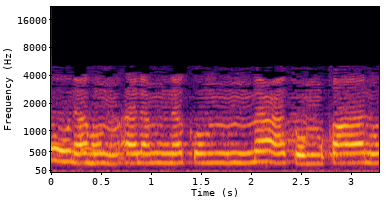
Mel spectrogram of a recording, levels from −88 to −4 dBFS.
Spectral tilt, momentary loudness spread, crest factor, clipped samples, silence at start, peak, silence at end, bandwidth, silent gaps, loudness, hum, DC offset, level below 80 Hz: -8 dB/octave; 5 LU; 12 dB; under 0.1%; 0 s; -6 dBFS; 0 s; 5.2 kHz; none; -19 LUFS; none; 0.5%; -56 dBFS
